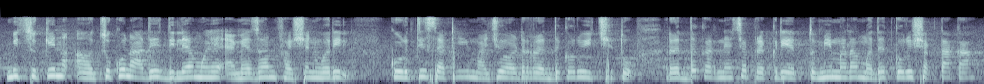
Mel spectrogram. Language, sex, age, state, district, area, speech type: Marathi, female, 45-60, Maharashtra, Jalna, urban, read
